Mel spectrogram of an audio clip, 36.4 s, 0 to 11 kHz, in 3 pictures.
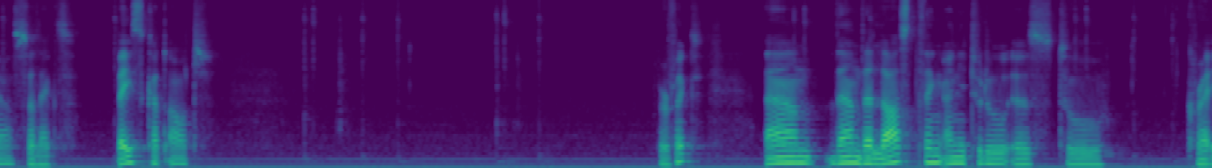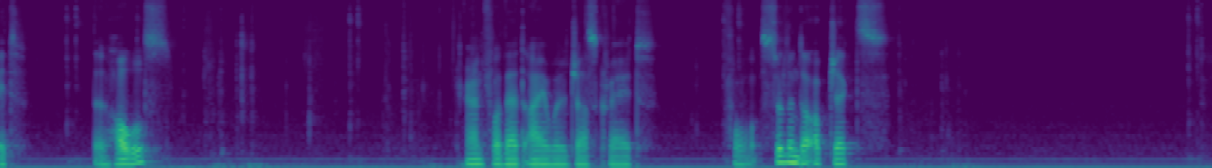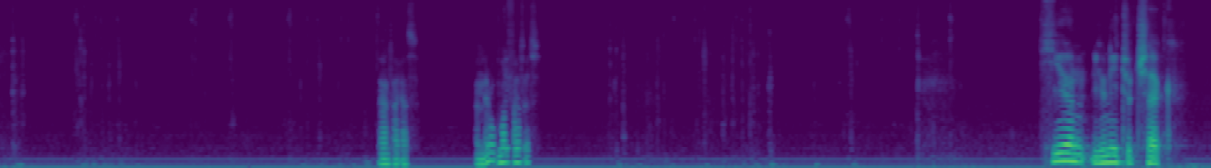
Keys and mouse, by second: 3.0 click, 3.6 middle click, 5.0 click, 5.4-6.8 middle drag, 7.9 click, 8.7 middle click, 10.7 click, 11.3-12.8 middle drag, 12.8 click, 13.5 middle click, 14.2 KP_1, 14.5 KP_7, 16.7 shift+a, 21.6 g, 24.0 click, 24.4 g, 25.0 click, 25.0 s, 25.2 shift+middle click, 25.4 shift+middle click, 26.1 g, 26.2 click, 26.5 click, 26.5 s, 27.1 g, 27.3 shift+middle click, 27.7 shift+middle click, 30.5 ctrl+z, 31.0 middle click, 31.5 KP_1, 31.6 shift+middle click, 31.7 g, 31.8 z, 32.7 ctrl+shift+click, 33.0 middle click, 33.8 middle click, 35.4 middle click.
